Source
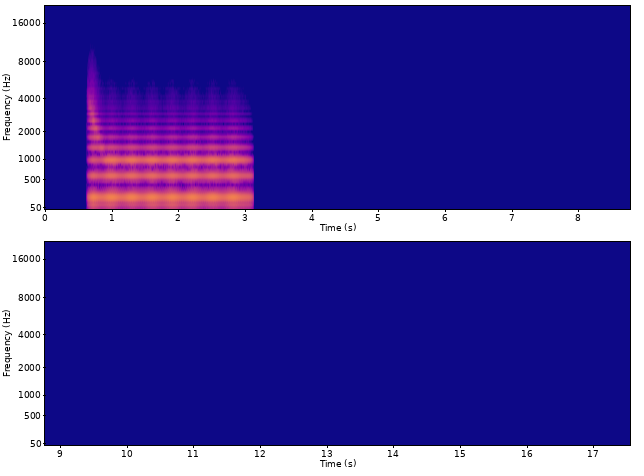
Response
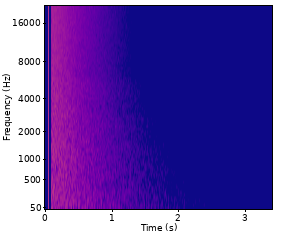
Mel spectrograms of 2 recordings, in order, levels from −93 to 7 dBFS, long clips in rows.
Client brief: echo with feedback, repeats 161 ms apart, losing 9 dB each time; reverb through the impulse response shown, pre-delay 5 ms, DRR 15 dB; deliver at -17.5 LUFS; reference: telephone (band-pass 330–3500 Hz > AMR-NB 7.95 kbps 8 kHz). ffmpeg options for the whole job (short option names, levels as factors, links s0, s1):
-filter_complex "[0:a]aecho=1:1:161|322|483|644:0.355|0.124|0.0435|0.0152,asplit=2[s0][s1];[1:a]atrim=start_sample=2205,adelay=5[s2];[s1][s2]afir=irnorm=-1:irlink=0,volume=0.106[s3];[s0][s3]amix=inputs=2:normalize=0,highpass=330,lowpass=3500,volume=6.31" -ar 8000 -c:a libopencore_amrnb -b:a 7950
